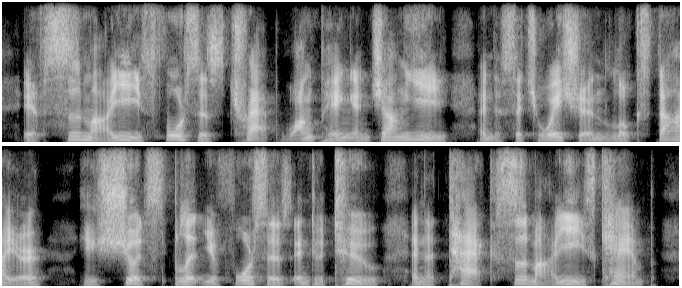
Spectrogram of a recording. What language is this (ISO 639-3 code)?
eng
